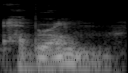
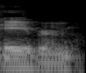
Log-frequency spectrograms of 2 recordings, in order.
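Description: First: The name is said with a Hebrew pronunciation. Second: The name is said with an American pronunciation. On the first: "or is in the Hebrew" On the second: "we'll say Abram, because we're American"

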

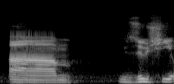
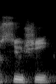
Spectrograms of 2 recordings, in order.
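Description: First: The word begins with a voiced Z sound. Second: The word begins with a voiceless S sound. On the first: "I've seen it with a Z" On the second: "I've seen it with an SU"

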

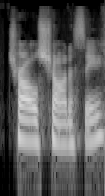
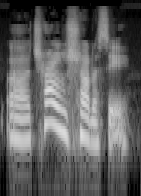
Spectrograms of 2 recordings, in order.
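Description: First: It is said in the speaker's ordinary accent. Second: It is said in an Irish accent.

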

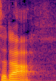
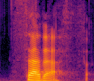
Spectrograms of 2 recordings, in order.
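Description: First: The name is clipped and short. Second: The first vowel is long and drawn out. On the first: "she repeats incorrectly" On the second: "easing into the first A, pronouncing it the way you would a smile"

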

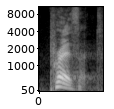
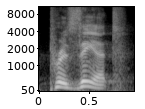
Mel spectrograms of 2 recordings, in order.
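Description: First: The stress is on the first syllable. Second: The stress is on the second syllable. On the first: It means a gift. "as in a Christmas present" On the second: It means to bring into someone's presence. "Instead of saying the word present"

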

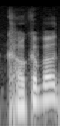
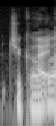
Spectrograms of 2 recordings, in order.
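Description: First: The word begins with a 'k' sound. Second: The word begins with a 'ch' sound. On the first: The speaker calls it wrong. "I say cocobo" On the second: The speaker calls it right. "There's a CH at the beginning"

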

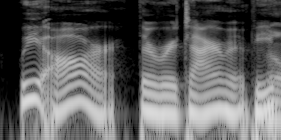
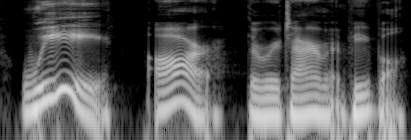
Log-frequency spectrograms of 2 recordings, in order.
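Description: First: The stress is on "are". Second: The stress is on "we".

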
